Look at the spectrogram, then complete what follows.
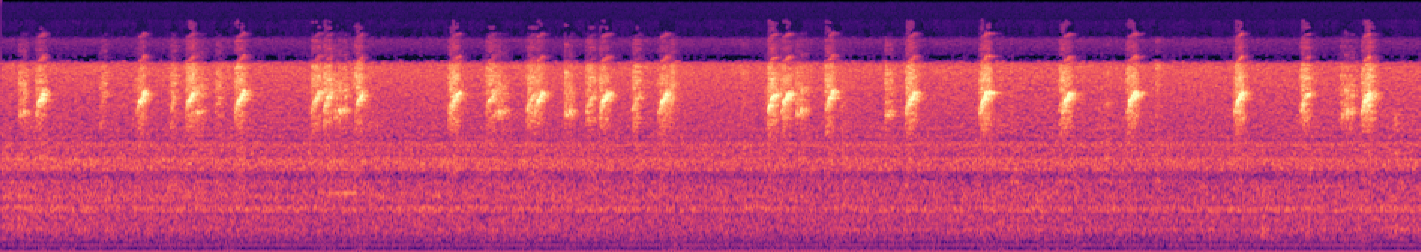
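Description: Small owl giving short, high chirps while its head is stroked, singly or in quick pairs and triples, about two a second.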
